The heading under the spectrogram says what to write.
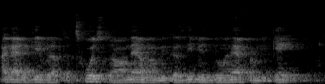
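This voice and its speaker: A man at a very fast pace, fairly even intonation, audible room echo around him. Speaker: radio host. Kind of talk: live radio show. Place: studio.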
